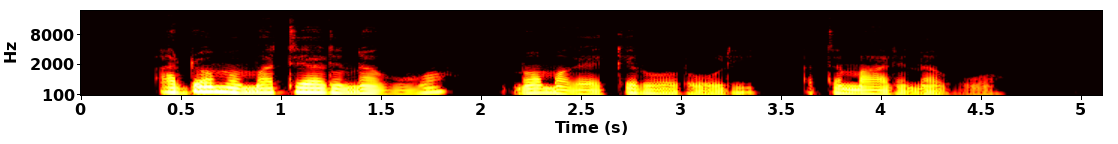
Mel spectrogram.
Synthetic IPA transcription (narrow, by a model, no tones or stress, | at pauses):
adomematealenaɣuo | nomaɣekeɾwo̰ɾo̰ɾi | atemalḛna̰ɣuo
